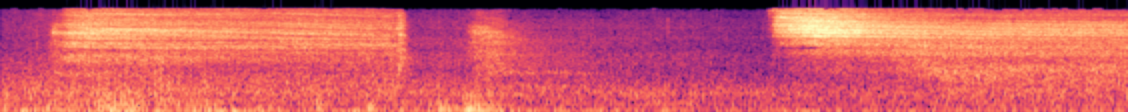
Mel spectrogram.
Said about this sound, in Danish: I mørket mellem klitterne pakker han gummibåden ud. Han begynder at puste den op med munden.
